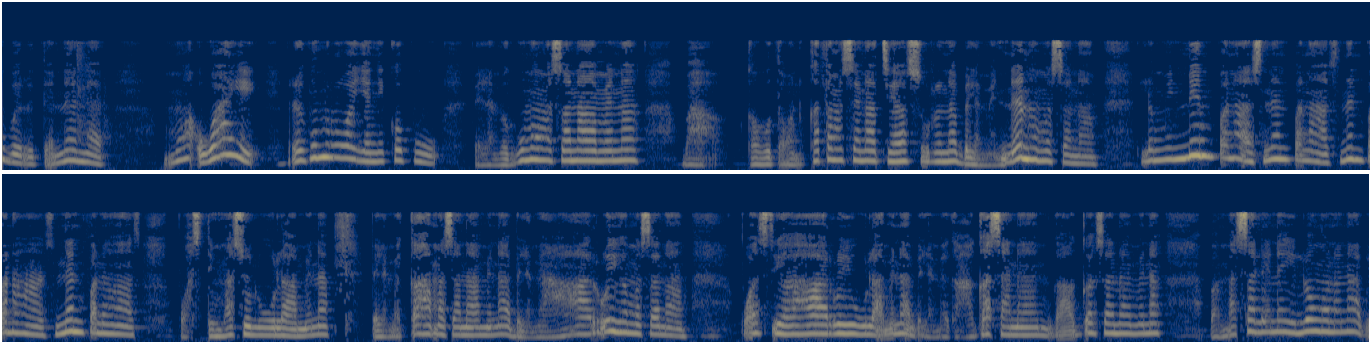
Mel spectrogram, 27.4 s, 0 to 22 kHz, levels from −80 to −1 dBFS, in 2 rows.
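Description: A starved encoder is the likely cause, consistent with MP3 compression at around 32 kbps: it discards treble and thins out weak detail. Throughout, nothing sounds above 8.4 kHz, so s sounds turn dull, while the speech carries plainly audible watery swirling and smeared onsets.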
